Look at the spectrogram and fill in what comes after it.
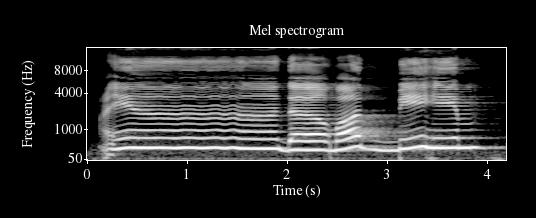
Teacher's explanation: Kemudian di sini bertemu dengan ikhfa aqrab karena ada nun sukun yang bertemu dengan huruf dal. Maka cara membaca nun sukunnya adalah samar-samar mau bilang dal sambil dengung. Nah, karena huruf dal ini secara tempat keluarnya huruf atau secara makhraj masih dekat dengan nun, maka ini enggak terlalu dengung ya, jadi masih samar.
